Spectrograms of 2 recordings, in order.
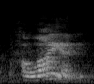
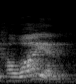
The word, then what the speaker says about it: Hawaii: in Maori F in Hawaiian how is how is actually say Hawaii Hawaii so W is actually V okay okay now also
